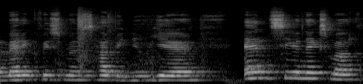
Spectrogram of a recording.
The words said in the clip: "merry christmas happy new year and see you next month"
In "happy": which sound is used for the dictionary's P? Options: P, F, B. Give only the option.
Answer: B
